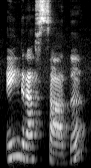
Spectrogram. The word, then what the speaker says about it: engraçada: So, engraçada, here we have C cedilha, remember? That sounds just like an S.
